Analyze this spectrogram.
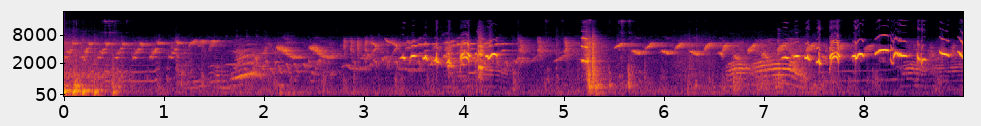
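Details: Oriental magpie-robin delivering a dense gacor konslet song for kacer therapy, a varied torrent of whistles, buzzy trills, swooping slurs and fast staccato notes, with clusters of sharp repeated chips toward the end.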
